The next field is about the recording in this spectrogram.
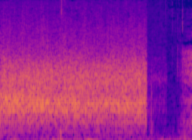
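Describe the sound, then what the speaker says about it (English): Studio audience applause on a talk show, a dense continuous burst of clapping that cuts off sharply after about two seconds, leaving quieter room sound. "Can we get an applause on that"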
